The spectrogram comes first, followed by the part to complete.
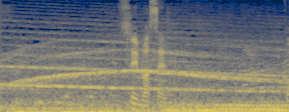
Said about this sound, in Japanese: ちょっと今すごい消防車が走ってるんですが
